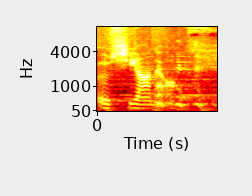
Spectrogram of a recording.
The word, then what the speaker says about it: Oceano: uh thank you um the name of the winery is oano or it can be pronounced Oceano see the the the town of oano California is um uh you know it's it's a Spanish word and so there are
